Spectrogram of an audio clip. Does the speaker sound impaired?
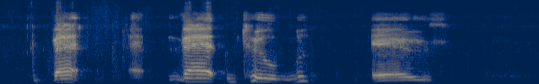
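Yes: Friedreich's ataxia; progressive neurological disorder, diagnosed at age 12, disrupts brain-to-muscle and nerve signals; formerly used walker, now uses wheelchair.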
